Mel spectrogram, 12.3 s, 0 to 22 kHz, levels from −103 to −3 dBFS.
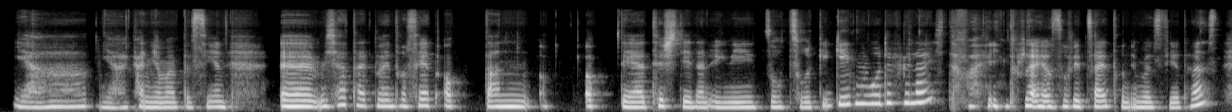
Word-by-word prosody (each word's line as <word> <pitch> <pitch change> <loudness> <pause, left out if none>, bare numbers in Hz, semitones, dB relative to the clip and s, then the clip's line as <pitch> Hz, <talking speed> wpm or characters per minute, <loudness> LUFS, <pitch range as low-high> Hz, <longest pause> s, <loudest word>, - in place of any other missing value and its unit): Ja 200 +1 0
ja, 175 -2 -3 0.2
kann 195 -4 0
ja 180 -1 +2
mal 180 0 0
passieren. 185 +1 -3 0.5
Äh, 210 -1 +8
mich 215 +4 -1
hat 265 -1 -2
halt 225 -1 -3
nur 220 -2 +1
interessiert, 220 +1 -1
ob 210 -1 -4 0.2
dann 205 -1 +4
ob 210 -2 -11 0.4
ob 215 0 -3
der 185 -1 +2
Tisch 215 +1 0
dir 190 -4 +1
dann 180 0 -1
irgendwie 180 0 0
so 185 0 -2
zurückgegeben 230 - -1
wurde, 315 +2 +2
vielleicht? 350 +6 +1 0.2
Weil 220 +1 -3
du 210 - -7
da 225 -2 +5
ja 200 -1 +4
so 205 +2 -3
viel 205 -1 +1
Zeit 205 +1 -1
drin 180 - -1
investiert 180 -1 -2
hast. 315 +7 0
205 Hz, 170 wpm, -22 LUFS, 185-220 Hz, 0.5 s, Äh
